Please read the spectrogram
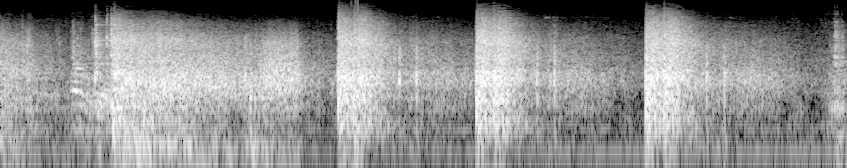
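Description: Heavy weapons firing single shots: four loud reports a second or more apart, each trailing off in a long echo.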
